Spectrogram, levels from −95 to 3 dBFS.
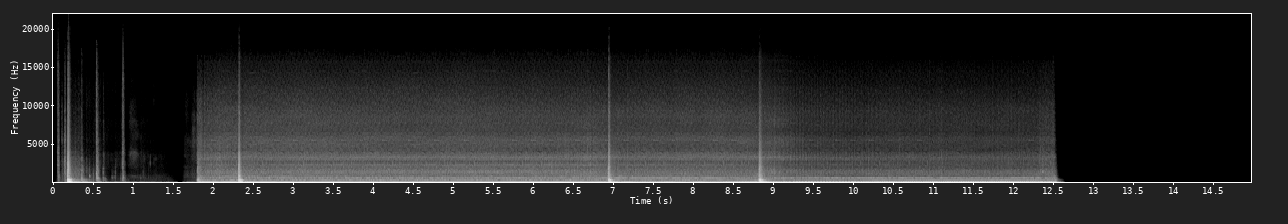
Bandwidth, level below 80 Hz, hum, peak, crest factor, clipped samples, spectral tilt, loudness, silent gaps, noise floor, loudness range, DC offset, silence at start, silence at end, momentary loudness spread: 11.5 kHz; -40 dBFS; none; 0 dBFS; 26 dB; under 0.1%; -7.5 dB/octave; -26 LUFS; 1.55-1.61 s; -58 dBFS; 5 LU; under 0.1%; 0.15 s; 2.45 s; 10 LU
